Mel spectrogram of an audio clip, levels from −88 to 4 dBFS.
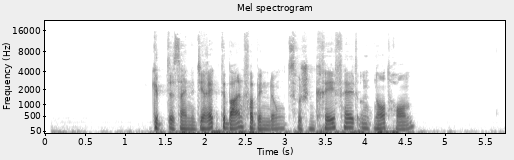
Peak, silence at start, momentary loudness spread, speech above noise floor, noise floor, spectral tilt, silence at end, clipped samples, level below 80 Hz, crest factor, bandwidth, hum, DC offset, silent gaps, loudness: -10 dBFS; 1.35 s; 10 LU; 41 dB; -71 dBFS; -6.5 dB/octave; 1.15 s; under 0.1%; -44 dBFS; 22 dB; 15.5 kHz; none; under 0.1%; none; -32 LUFS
